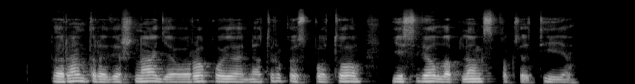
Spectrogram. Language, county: Lithuanian, Šiauliai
